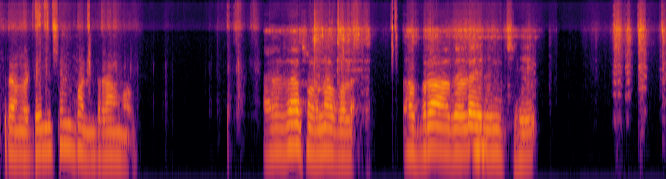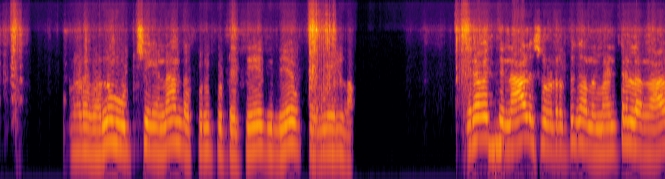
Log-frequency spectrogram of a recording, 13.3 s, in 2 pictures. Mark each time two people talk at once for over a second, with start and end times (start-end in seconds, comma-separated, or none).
none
